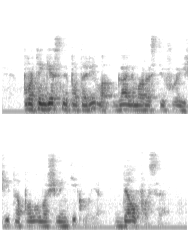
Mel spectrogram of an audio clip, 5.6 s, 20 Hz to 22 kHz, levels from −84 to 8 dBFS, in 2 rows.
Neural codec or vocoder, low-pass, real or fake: none; 7.2 kHz; real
